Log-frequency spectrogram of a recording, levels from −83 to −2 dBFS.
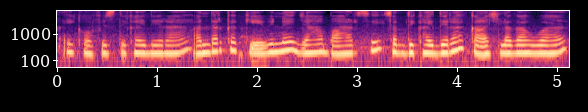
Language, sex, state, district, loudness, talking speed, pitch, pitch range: Hindi, female, Bihar, Jahanabad, -14 LUFS, 245 wpm, 200 Hz, 195-220 Hz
